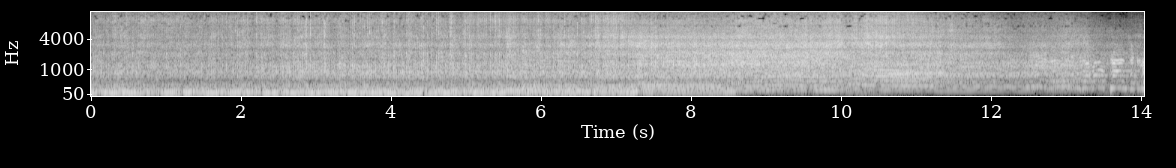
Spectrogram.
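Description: Pro Outlaw 632 drag cars' 632-cubic-inch V8s running loud and steady on the starting line, then launching about eight seconds in, their engine note climbing in pitch as they pull away down the track and grow fainter.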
